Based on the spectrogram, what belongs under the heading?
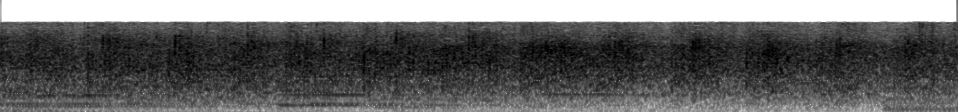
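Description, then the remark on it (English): An audience claps together in praise of God in the morning, sustained, dense applause, a steady wash of many hands with a low sustained hum underneath and no pauses. “Let's give God a great hand clap of praise this morning.”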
